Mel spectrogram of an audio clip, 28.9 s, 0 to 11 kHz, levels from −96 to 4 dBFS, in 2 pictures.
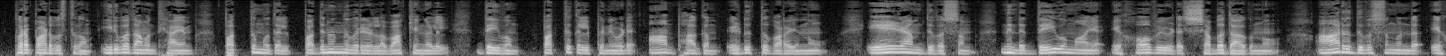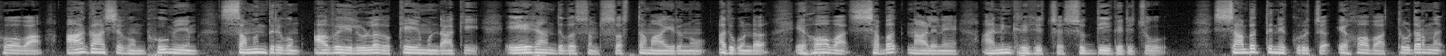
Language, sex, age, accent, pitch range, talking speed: Malayalam, male, 30-49, native, 110-135 Hz, 90 wpm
